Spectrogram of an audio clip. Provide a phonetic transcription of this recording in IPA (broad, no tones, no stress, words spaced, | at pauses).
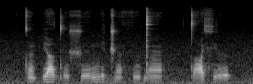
tœ̃pʲɑd̪ø ʃø ŋed͡ʒœ̃hʉɖæ̃ | d̪ɑxʲɵ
